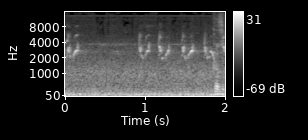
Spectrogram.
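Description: Small birds chirping: several short, high chirps scattered through a pause, over a steady low background hum.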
